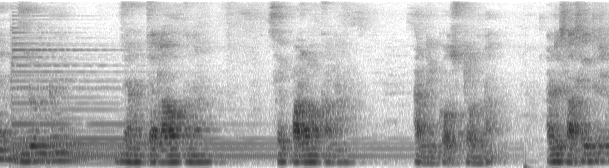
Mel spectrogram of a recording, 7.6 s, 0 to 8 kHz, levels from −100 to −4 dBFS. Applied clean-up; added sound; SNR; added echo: none; Guitar; 13 dB; reverberation time 0.7 s.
